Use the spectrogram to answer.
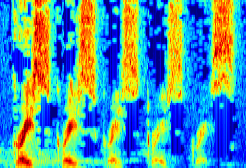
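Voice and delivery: an echo dying away into near silence; fading echo. Acted. Speaker marks a moment of grace in his story, fading echo. Repeats one word like an echo.

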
